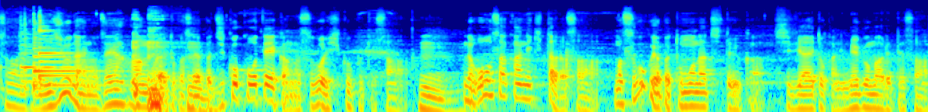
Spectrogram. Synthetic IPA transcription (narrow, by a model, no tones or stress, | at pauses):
sajapːaɲɲiʑɨːd̪aino̞zẽ̞ɰ̃ɦãŋkait̪o̞kasajapːaʑiko̞ko̞ːt̪e̞ːkã̰ŋɡasɨɡo̞içi̥kɯ̟kɯ̟̥t̪e̞sa̰d̪eo̞ːsakaɲ̟ikʲi̥t̪aɾa̰sa̰masɨɡo̞kɯ̟japːaɾʲit̪o̞mo̞d̪at͡ɕi̥t̪o̞jɯ̟ːka̰ɕiɾʲiait̪o̞kaɲ̟ime̞ɡɯ̟maɾe̞t̪e̞sa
